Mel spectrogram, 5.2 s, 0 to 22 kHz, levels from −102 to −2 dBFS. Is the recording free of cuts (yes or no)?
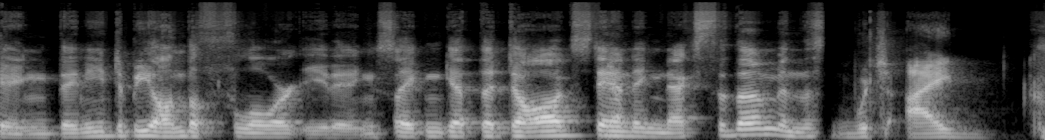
no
